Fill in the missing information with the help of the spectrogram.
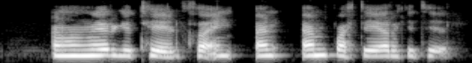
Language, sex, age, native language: Icelandic, female, 15, Icelandic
